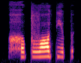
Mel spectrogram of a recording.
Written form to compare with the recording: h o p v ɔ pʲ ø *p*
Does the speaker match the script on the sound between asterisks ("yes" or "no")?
yes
